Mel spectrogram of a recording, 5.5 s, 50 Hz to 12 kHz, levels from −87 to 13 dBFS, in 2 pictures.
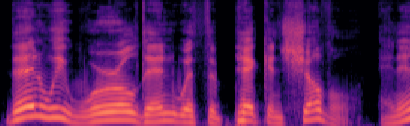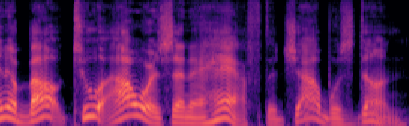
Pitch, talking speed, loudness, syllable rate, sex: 150 Hz, 230 wpm, -19 LUFS, 4.5 syllables/s, male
